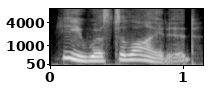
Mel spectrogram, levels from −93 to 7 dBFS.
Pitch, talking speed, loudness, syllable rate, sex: 200 Hz, 155 wpm, -14 LUFS, 4.8 syllables/s, female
